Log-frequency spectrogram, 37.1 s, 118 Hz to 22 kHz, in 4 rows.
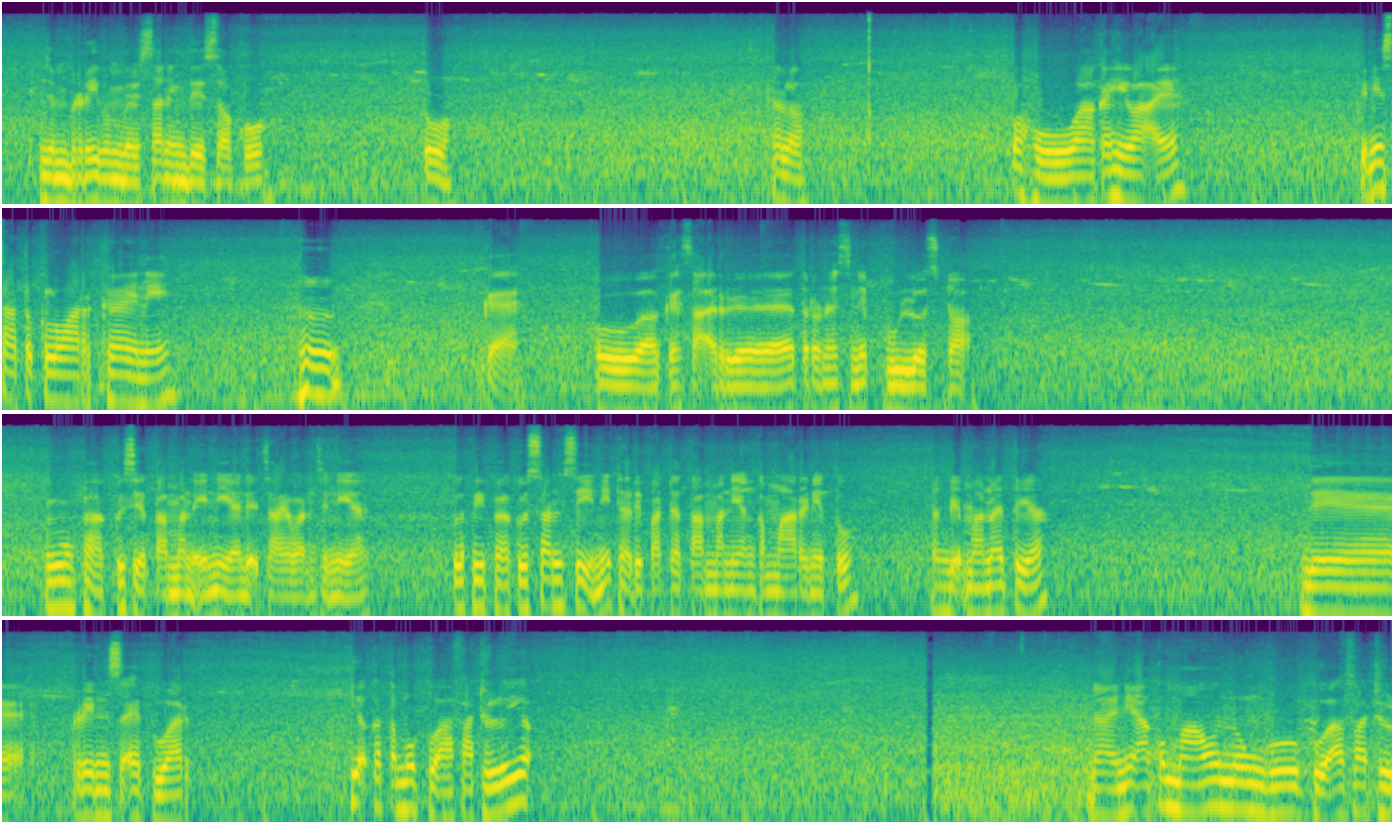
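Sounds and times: running water hissing: 0.0 - 37.0
steady rushing outdoor noise: 0.0 - 37.0.

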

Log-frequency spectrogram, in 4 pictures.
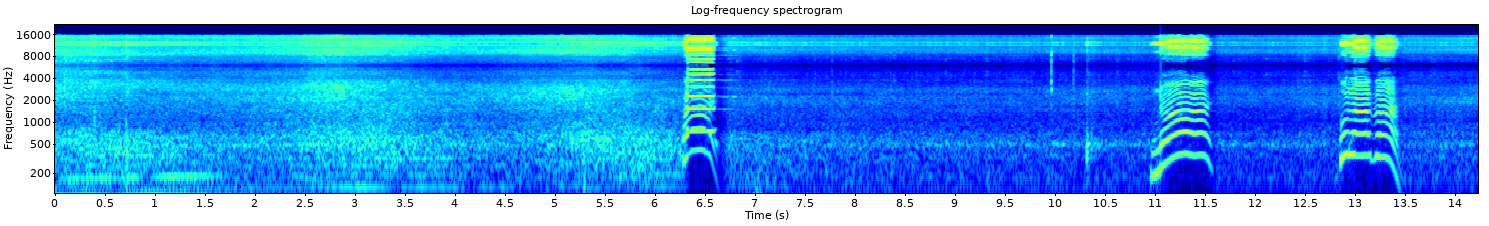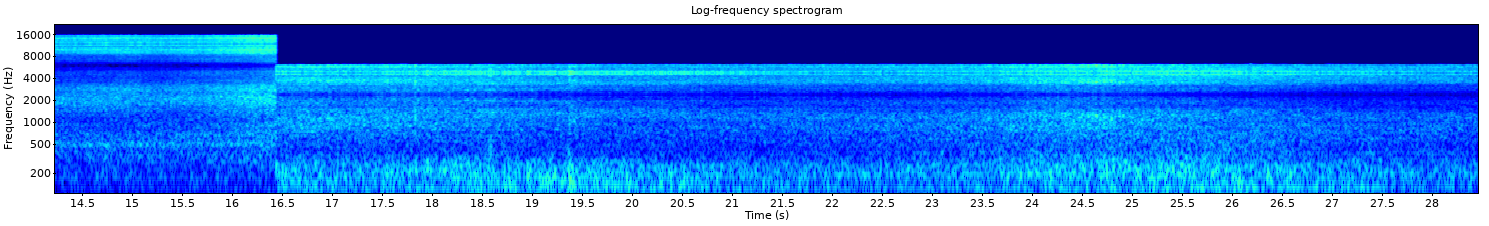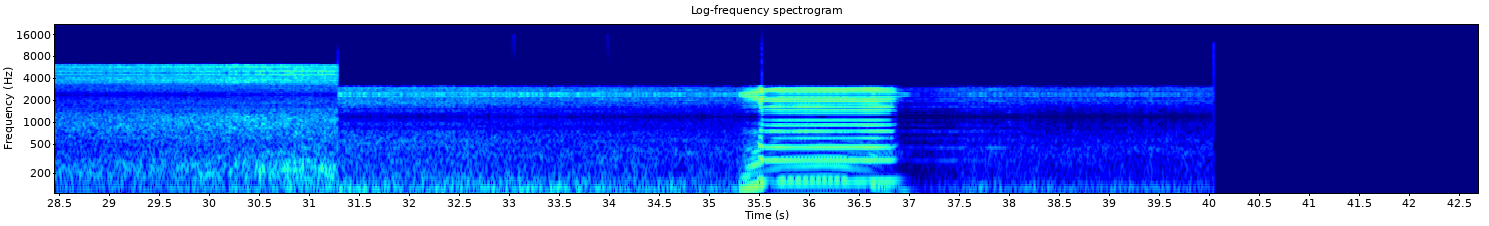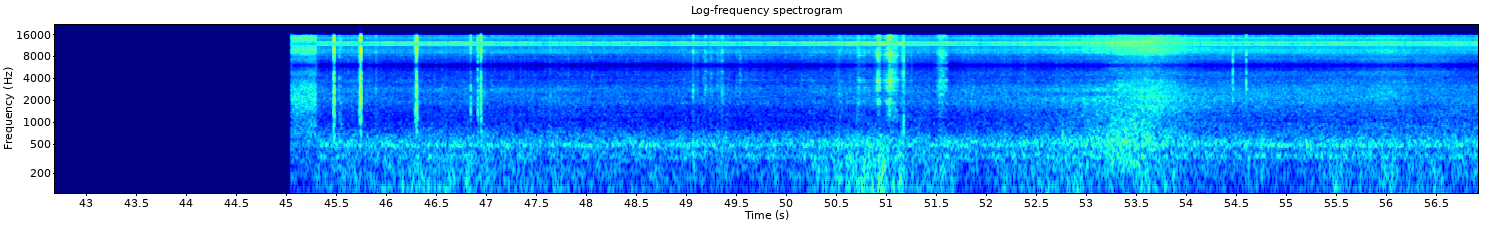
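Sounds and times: car drawing away: 0.0 - 31.3, 45.1 - 56.9
road and wind noise: 0.0 - 40.1, 45.0 - 56.9
loud car horn blast: 6.2 - 6.9, 35.3 - 37.7.

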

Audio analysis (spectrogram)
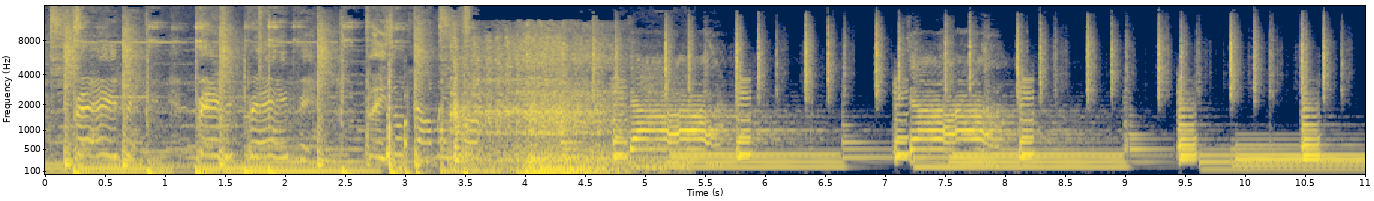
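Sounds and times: background music with singing: 0.0 - 11.0
plucked-string music: 2.6 - 11.0.

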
